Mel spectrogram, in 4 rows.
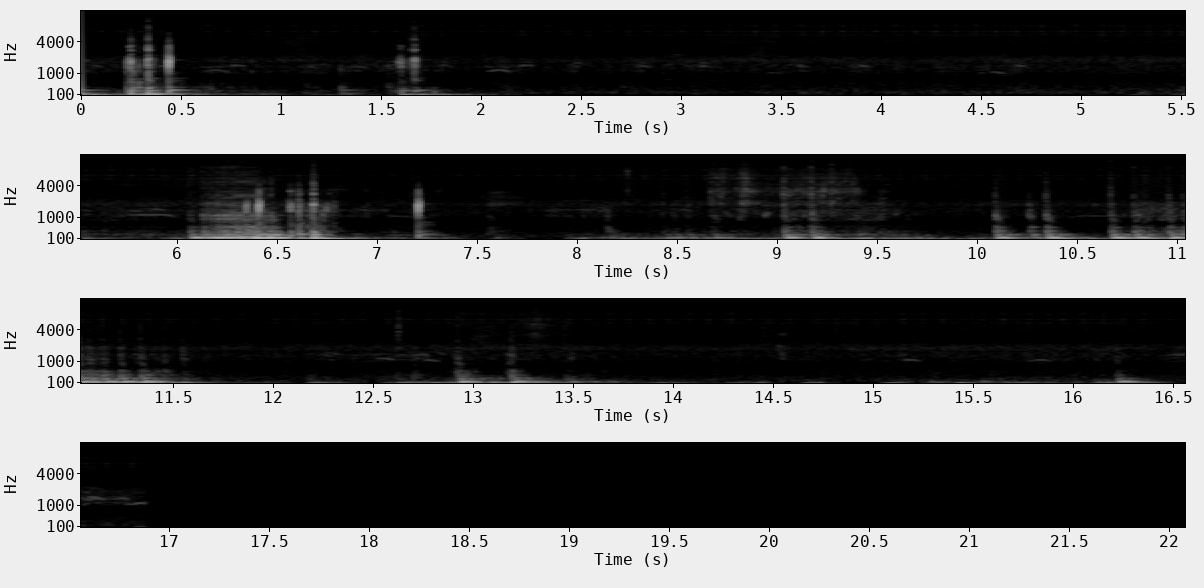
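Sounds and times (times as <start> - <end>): hull knocks: 0.0 - 2.2, 5.5 - 16.5
boat rumbling: 0.0 - 16.9.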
